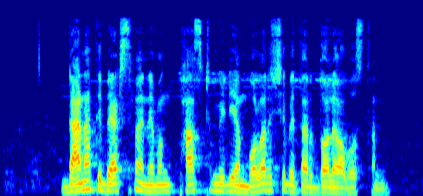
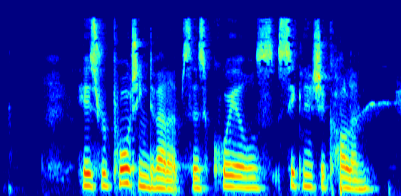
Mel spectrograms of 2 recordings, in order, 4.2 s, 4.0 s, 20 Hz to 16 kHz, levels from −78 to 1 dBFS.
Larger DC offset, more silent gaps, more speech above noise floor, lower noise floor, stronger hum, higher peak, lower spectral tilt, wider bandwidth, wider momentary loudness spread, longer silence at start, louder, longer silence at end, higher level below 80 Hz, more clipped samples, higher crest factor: neither; neither; about the same, 35 dB vs 37 dB; about the same, -59 dBFS vs -58 dBFS; neither; first, -2 dBFS vs -6 dBFS; about the same, -5.5 dB/octave vs -4.5 dB/octave; about the same, 11.5 kHz vs 11.5 kHz; first, 12 LU vs 7 LU; second, 0.65 s vs 0.8 s; second, -24 LUFS vs -21 LUFS; about the same, 0.35 s vs 0.25 s; about the same, -56 dBFS vs -60 dBFS; neither; about the same, 22 dB vs 18 dB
